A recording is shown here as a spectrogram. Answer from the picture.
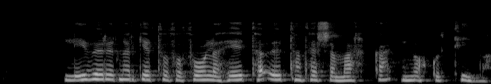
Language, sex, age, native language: Icelandic, female, 60-69, Icelandic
